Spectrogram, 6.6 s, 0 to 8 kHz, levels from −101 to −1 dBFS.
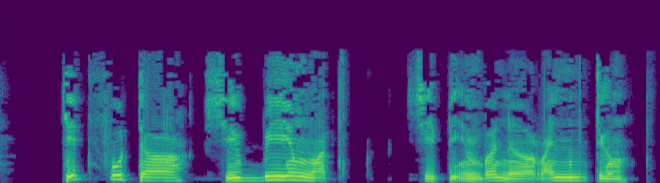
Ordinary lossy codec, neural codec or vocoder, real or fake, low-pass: MP3, 24 kbps; none; real; 7.2 kHz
